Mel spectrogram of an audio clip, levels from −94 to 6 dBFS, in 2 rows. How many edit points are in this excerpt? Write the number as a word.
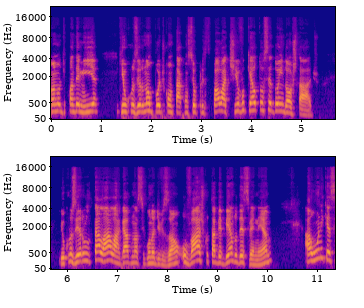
two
